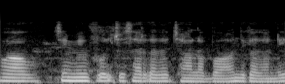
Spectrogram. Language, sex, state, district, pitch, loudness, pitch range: Telugu, female, Telangana, Nalgonda, 150 Hz, -18 LUFS, 145-160 Hz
